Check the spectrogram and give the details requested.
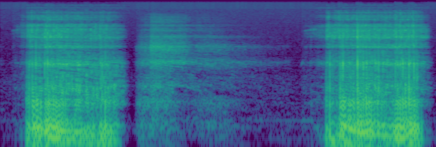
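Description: Two loud, rattling in-breath snores about four seconds apart, separated by a softer, breathy out-breath. Heavy rhythmic snoring.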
